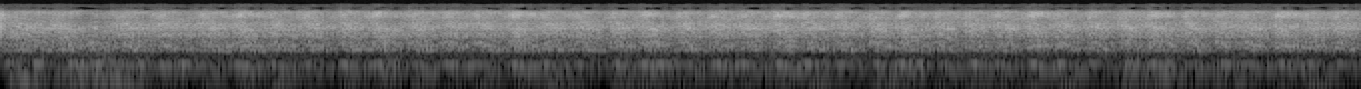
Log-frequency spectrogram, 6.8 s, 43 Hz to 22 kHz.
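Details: Ultima GTR V8 sitting unused 7 years in a warehouse, first start attempt with battery connected and no oil leaks seen: long steady cranking before it finally fires, then oil pressure present and poor revving because super cold; extended cranking before starting.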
